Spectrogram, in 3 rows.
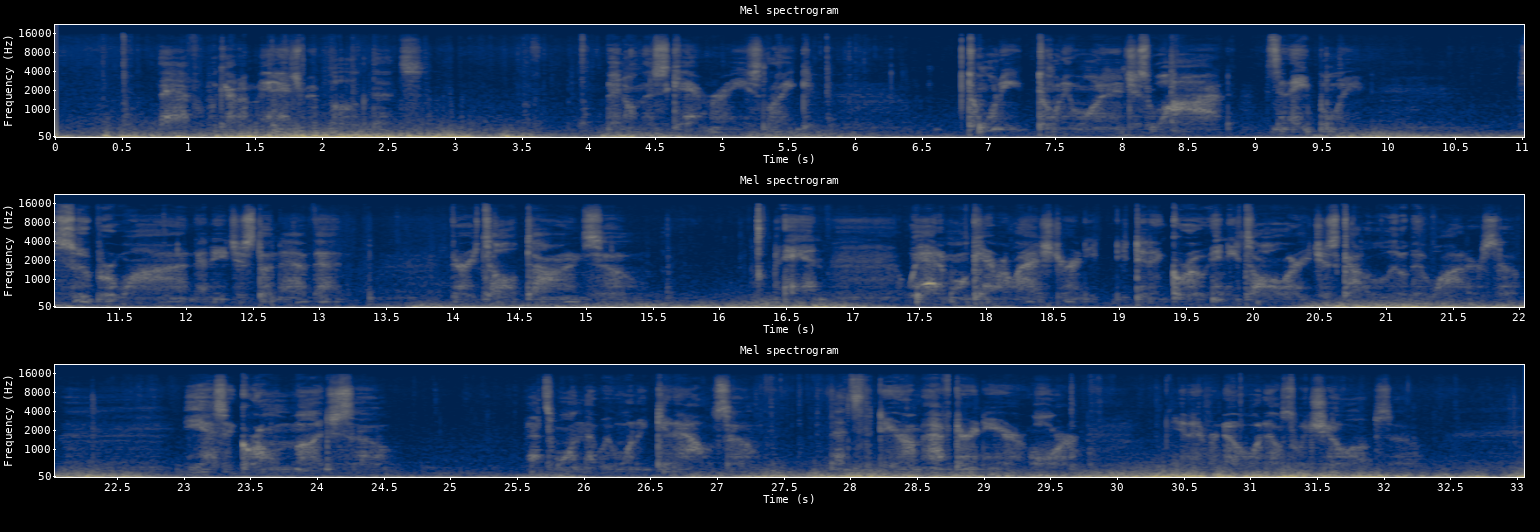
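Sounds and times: low rumble: 0:00.0 - 0:06.6, 0:13.6 - 0:18.3, 0:20.3 - 0:33.0
man whispering: 0:00.8 - 0:02.8, 0:04.1 - 0:05.8, 0:06.7 - 0:09.9, 0:11.0 - 0:15.5, 0:16.3 - 0:22.1, 0:23.0 - 0:24.7, 0:25.6 - 0:32.4.

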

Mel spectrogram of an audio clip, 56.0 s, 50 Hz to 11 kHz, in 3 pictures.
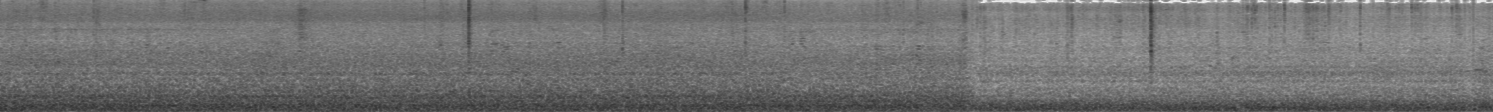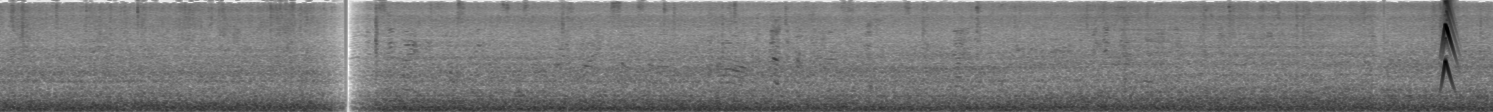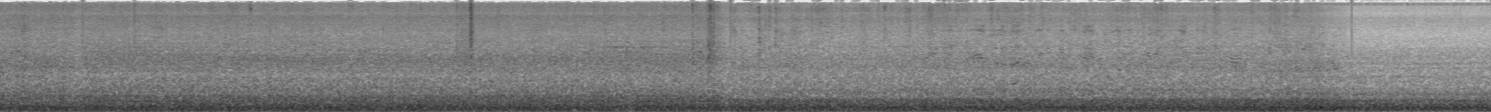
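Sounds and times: airliner cabin engine and airflow: 0:00.0 - 0:55.9.

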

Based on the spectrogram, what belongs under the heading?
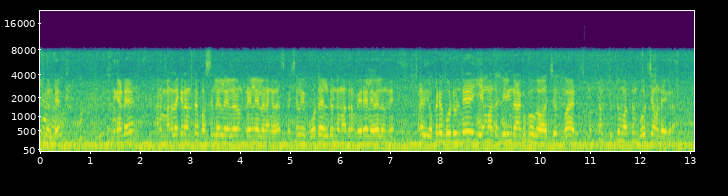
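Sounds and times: man talking: 0:00.0 - 0:12.8
motorboat engine droning: 0:00.0 - 0:13.0.

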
